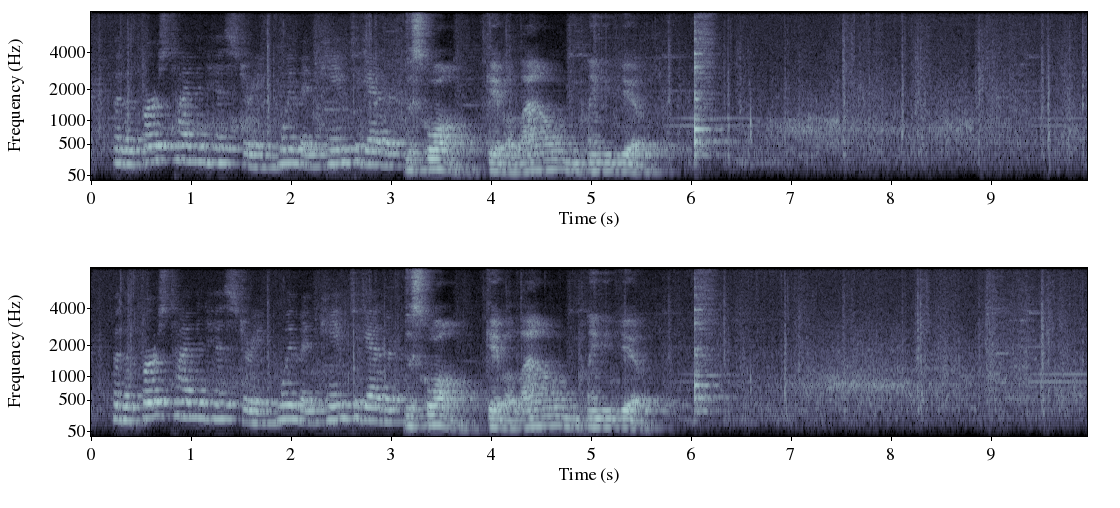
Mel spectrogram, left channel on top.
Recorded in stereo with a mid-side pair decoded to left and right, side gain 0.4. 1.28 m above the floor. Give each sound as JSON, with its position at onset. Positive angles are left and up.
{"t": 0.2, "sound": "a woman speaking", "azimuth_deg": -60, "distance_m": 2.0}
{"t": 3.1, "sound": "a man speaking", "azimuth_deg": -55, "distance_m": 1.7}
{"t": 6.0, "sound": "a snare drum", "azimuth_deg": 45, "distance_m": 0.9}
